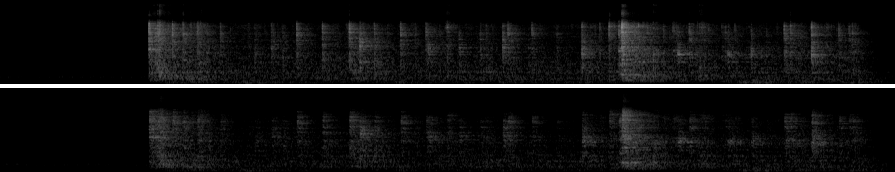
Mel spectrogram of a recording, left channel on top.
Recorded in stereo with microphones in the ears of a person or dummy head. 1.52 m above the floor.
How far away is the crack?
About 0.5 m.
